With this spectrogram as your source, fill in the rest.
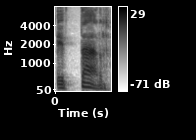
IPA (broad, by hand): eˈtːar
